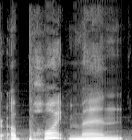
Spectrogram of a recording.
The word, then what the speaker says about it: appointment: 这里 is 和 it 连读成 is it, is it.Is it 末尾清辅音 t 不用发音 Is it possible to reschedule our appointment? Appointment 末尾 t 不用发音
